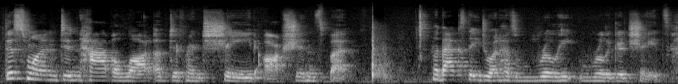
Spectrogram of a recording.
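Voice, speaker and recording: A middle-aged woman with a raspy voice from a lingering cold, chatting through a product review as a beauty vlogger. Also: lowish voice, unhurried. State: getting over a cold. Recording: roomy echo, faint background noise.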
